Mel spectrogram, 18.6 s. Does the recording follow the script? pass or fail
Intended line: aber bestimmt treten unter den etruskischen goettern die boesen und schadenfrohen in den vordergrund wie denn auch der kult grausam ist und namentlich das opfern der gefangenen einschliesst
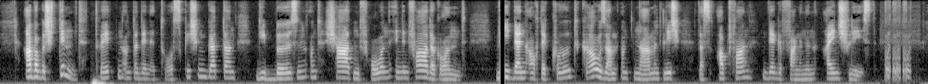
fail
